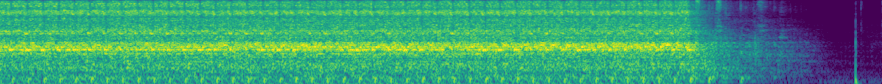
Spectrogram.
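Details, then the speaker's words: Ariens snowblower with Tecumseh engine: the starter churns about four beats a second with a whirring squeal but it never fires. It has lots of spark, good valves, gas in the tank, a good section of the old fuel line reconnected to the carb, OK needle, seat and float, and a stuck throttle. "she's a cranky [ __ ] but no matter what you do she won't fire and it's got lots of spark lots a lot to spark"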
